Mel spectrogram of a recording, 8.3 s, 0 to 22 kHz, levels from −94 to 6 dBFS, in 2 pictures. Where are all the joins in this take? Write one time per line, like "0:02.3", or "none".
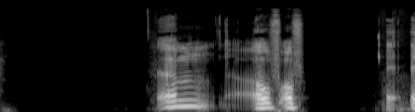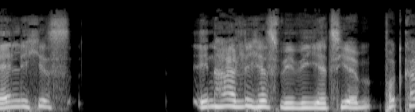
0:01.6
